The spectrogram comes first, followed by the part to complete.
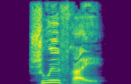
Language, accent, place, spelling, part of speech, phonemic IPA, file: German, Germany, Berlin, schulfrei, adjective, /ˈʃuːlˌfʁaɪ̯/, De-schulfrei.ogg
- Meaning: free of teaching / lessons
